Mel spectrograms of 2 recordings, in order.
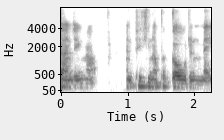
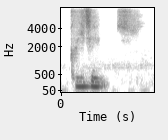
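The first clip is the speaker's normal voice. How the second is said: ringing, echoing chamber-like voice at an even level; 4 semitones higher than usual. Narrating a scene, the speaker voices a figure greeting the listeners: soft, booming, echoing voice. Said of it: "though this figure's voice is soft, it booms and echoes".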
